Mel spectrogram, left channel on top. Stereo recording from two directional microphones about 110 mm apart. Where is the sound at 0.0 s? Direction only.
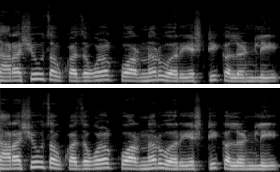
35° right (ahead or behind).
